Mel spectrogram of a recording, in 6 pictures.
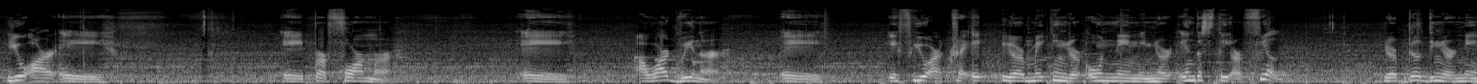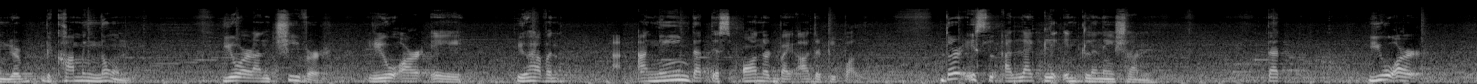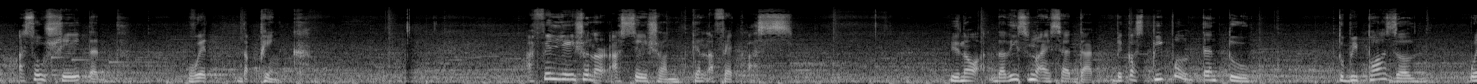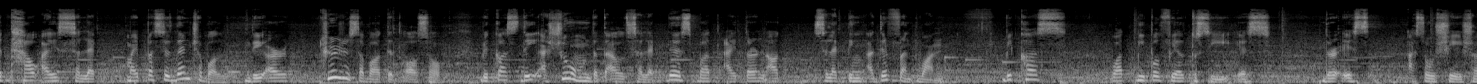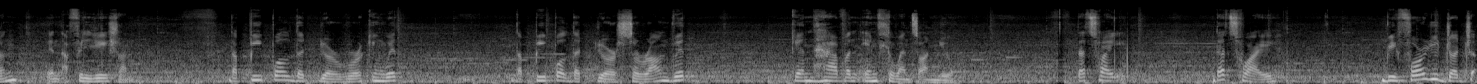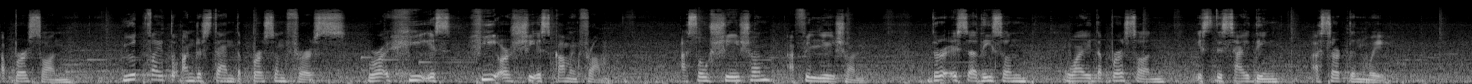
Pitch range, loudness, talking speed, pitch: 135-175 Hz, -24 LUFS, 120 wpm, 150 Hz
